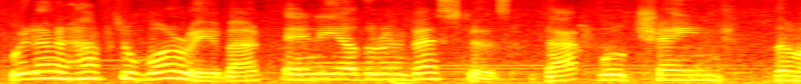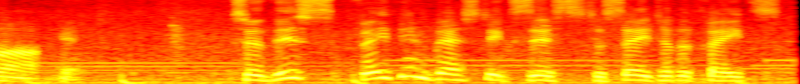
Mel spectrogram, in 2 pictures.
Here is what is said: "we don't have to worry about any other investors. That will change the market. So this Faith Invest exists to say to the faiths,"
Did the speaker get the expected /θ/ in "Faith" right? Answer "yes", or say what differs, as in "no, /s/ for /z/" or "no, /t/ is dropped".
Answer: yes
